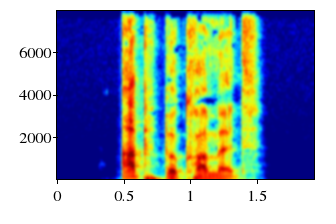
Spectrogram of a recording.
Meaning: second-person plural dependent subjunctive I of abbekommen
- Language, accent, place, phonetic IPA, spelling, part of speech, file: German, Germany, Berlin, [ˈapbəˌkɔmət], abbekommet, verb, De-abbekommet.ogg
